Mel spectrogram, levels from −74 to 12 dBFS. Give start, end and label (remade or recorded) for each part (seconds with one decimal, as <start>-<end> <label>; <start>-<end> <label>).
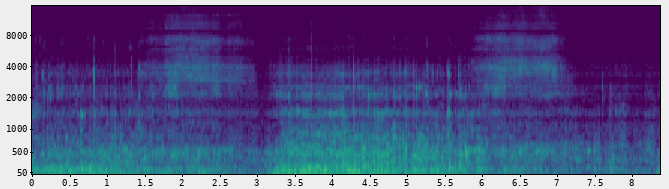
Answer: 0.0-3.1 recorded; 3.1-5.2 remade; 5.2-6.4 recorded; 6.4-8.4 remade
